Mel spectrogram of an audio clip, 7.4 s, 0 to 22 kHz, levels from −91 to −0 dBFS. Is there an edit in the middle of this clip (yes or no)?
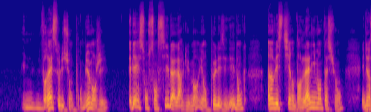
no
